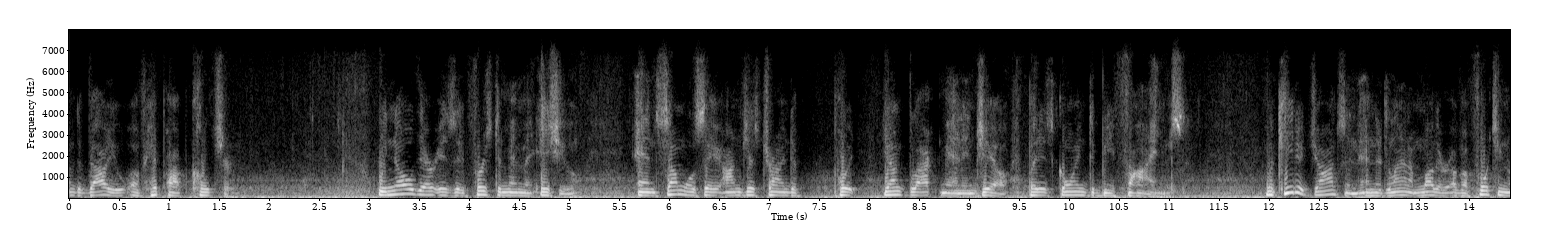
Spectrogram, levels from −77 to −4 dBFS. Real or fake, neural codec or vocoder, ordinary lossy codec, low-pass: real; none; Opus, 16 kbps; 7.2 kHz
